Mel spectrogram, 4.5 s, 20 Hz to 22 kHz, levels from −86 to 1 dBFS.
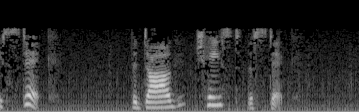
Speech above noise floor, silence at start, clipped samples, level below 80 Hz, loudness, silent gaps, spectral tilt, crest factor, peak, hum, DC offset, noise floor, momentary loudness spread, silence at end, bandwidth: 23 dB; 0 s; under 0.1%; -50 dBFS; -24 LUFS; none; -3.5 dB/octave; 22 dB; -4 dBFS; none; 2%; -46 dBFS; 15 LU; 0.35 s; 8 kHz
